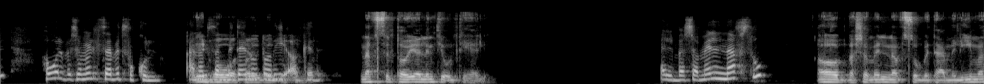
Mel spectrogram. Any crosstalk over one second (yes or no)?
yes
